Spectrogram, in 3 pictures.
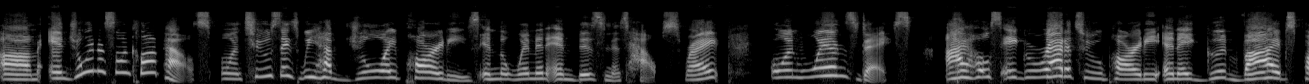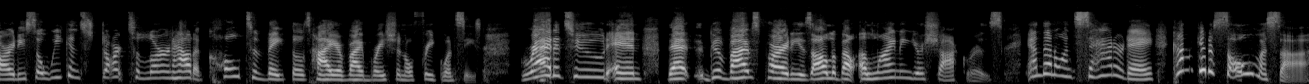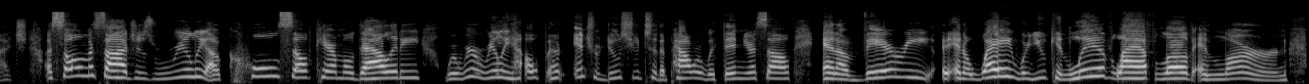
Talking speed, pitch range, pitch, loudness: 150 wpm, 250-325 Hz, 285 Hz, -23 LUFS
